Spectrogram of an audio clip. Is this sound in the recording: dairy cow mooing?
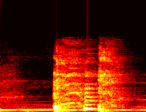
no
